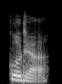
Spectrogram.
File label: "coda", Indian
